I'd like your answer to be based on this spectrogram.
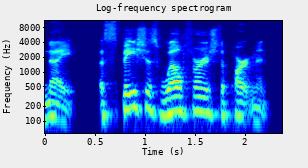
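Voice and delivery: ordinary talk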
